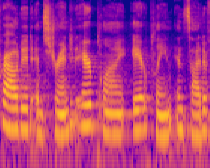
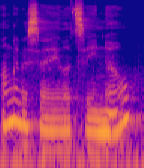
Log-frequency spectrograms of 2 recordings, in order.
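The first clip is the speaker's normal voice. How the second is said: quiet musing; 10 dB quieter than usual. Acted. Student pondering answer aloud.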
